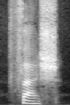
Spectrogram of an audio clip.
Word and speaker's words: faz: It should, but actually the E at the end has got dropped through overuse and the form is fash. – Fash. – So we drop the E at the end and the Z has got softened because the final Z in Portuguese is pronounced sh.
